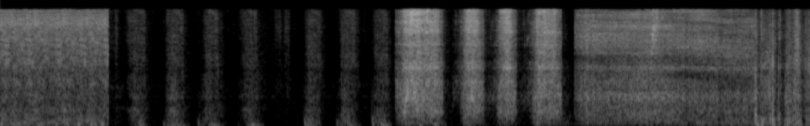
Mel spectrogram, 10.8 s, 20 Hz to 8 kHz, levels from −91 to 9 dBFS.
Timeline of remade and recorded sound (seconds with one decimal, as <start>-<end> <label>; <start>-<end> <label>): 0.0-0.7 remade; 0.7-5.2 recorded; 5.2-5.8 remade; 5.8-6.3 recorded; 6.3-10.8 remade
